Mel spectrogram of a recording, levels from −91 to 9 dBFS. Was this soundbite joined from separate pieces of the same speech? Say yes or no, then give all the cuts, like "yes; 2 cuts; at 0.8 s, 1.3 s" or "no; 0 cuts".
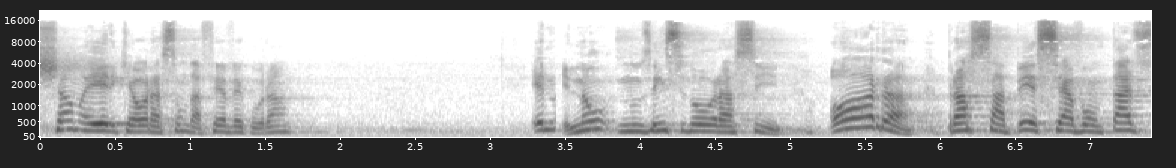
yes; 2 cuts; at 3.4 s, 3.8 s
